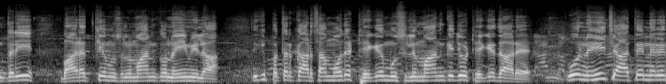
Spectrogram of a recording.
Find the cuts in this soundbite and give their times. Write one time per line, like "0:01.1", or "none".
0:02.3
